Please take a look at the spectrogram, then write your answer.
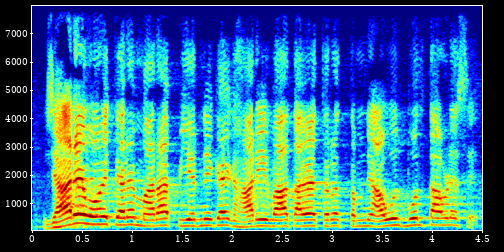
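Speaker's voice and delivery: scolding wife. Retold or imitated. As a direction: nag him about her family. Wife scolding husband about her family.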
